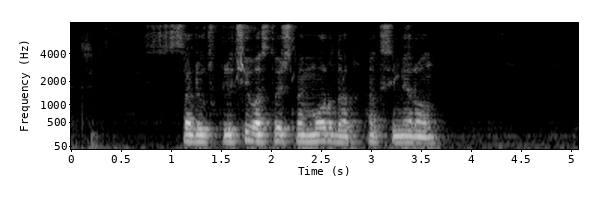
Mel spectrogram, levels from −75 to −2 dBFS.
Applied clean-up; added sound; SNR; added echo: neural separator model SepFormer DNS4.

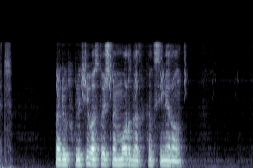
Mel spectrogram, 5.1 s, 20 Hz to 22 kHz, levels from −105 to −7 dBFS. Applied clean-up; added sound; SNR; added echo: neural mask model DeepFilterNet 3.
